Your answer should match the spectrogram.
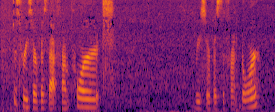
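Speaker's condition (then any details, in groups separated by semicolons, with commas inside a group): No condition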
